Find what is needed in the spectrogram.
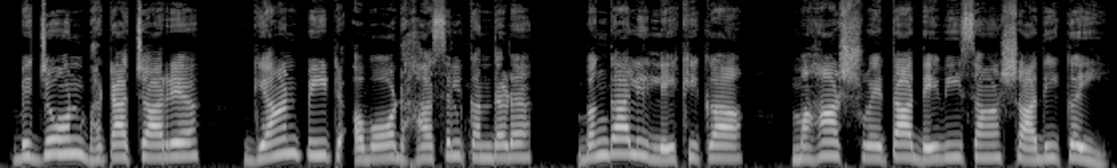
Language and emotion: Sindhi, neutral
